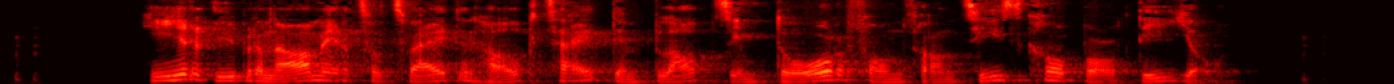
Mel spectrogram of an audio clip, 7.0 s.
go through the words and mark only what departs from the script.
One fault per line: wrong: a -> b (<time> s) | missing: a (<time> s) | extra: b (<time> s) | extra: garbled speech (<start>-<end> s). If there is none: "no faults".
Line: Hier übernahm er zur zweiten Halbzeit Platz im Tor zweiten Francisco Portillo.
extra: den (3.1 s)
wrong: zweiten -> von (4.2 s)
